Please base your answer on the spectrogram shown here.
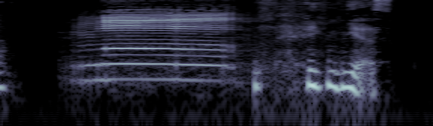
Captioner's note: sheep baas; laughs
